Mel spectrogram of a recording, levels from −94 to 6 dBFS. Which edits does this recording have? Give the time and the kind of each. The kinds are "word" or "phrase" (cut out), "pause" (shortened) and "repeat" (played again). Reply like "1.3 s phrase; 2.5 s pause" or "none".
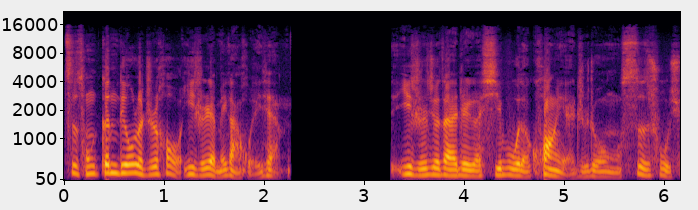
none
